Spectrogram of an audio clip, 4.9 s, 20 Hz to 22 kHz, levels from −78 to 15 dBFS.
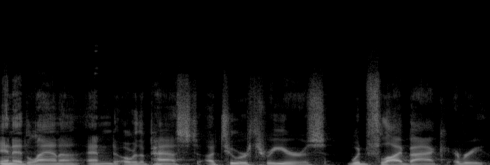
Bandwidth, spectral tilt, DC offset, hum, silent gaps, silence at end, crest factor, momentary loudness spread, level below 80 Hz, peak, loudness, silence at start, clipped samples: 13 kHz; -5 dB/octave; under 0.1%; none; none; 0.05 s; 16 dB; 8 LU; -62 dBFS; -12 dBFS; -30 LUFS; 0 s; under 0.1%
